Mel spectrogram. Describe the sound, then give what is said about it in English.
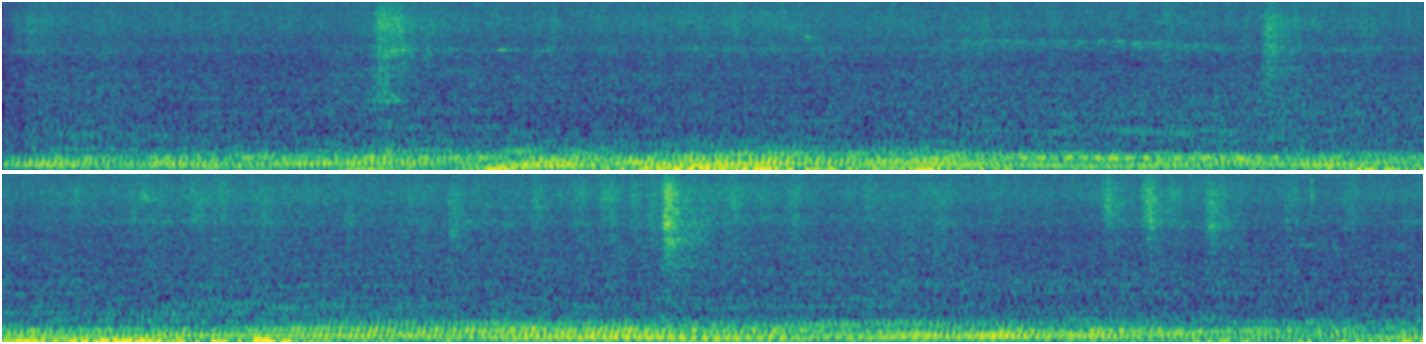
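Riding mower grinding up rocks and sticks on a porch in the Cuyuna Iron Range: a continuous low engine drone with rich steady harmonics, broken by a few sharp clicks and crunches. “a riding mower grinding up rocks, sticks, and everything else in its path.”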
